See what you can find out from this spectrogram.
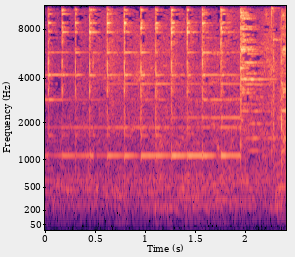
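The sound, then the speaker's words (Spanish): A woman tapping a wine glass at a party: a rapid, even series of many bright clinks over a sustained ringing tone that stops shortly before the end. “Una mujer golpea una copa en una fiesta.”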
